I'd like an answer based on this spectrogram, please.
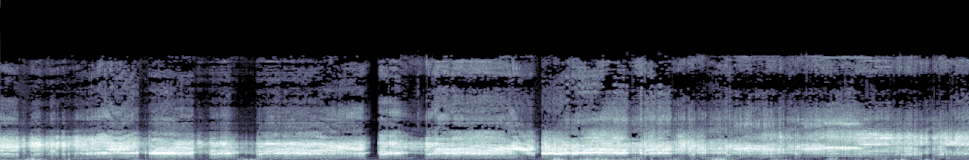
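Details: Boar squealing offered as a hunter's lure to draw wild boar to bait: long, rasping, continuous squeals with brief breaks, the tone wavering and growing hoarser toward the end.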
